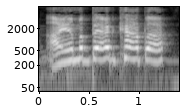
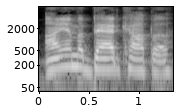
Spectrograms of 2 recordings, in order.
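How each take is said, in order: First: It is said loudly. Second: It is said quietly.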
